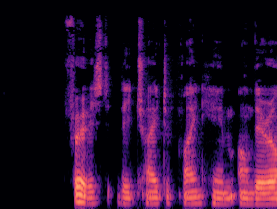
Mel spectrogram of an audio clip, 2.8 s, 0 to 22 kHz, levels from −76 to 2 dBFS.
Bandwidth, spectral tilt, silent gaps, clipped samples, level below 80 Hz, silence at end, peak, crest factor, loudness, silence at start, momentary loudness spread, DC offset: 16 kHz; -5 dB/octave; none; under 0.1%; -60 dBFS; 0 s; -2 dBFS; 20 dB; -22 LUFS; 0.65 s; 8 LU; under 0.1%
